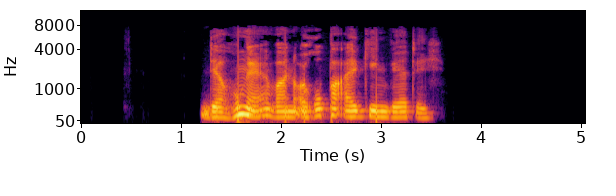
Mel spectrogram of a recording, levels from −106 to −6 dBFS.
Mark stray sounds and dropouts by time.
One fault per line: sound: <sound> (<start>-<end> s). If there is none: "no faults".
no faults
